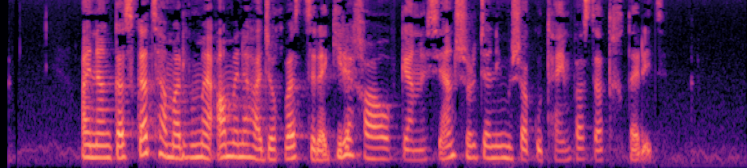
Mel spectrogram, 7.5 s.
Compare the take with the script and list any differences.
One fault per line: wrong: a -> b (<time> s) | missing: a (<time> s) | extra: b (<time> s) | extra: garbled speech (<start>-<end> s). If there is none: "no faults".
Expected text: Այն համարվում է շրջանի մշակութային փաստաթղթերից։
extra: անկասկած (1.0 s)
extra: ամենահաջողված ծրագիրը խաղաղօվկիանոսյան (2.2 s)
